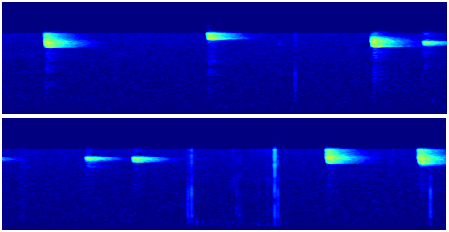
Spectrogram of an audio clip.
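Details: A pet chipmunk gives sharp, very high, canary-like chirps that drop slightly in pitch, repeated unevenly about once a second, with a few faint clicks between them.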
